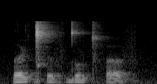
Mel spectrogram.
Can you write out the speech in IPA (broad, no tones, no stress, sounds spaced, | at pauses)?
ə ɳ ǀʰ ʏ v d̪ u ɳ t͡sʼ œ v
